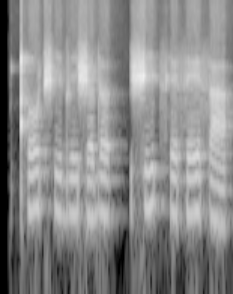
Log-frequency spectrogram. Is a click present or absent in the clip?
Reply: present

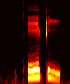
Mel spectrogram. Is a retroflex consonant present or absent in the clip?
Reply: present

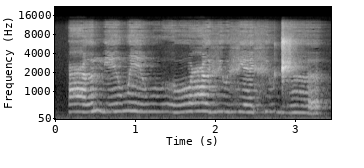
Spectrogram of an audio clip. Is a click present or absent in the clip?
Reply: absent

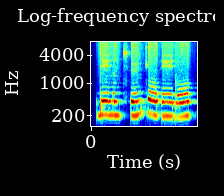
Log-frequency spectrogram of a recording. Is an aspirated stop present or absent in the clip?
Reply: present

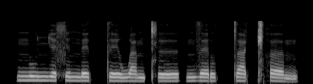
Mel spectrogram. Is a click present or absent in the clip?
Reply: present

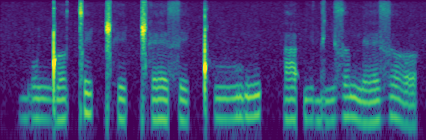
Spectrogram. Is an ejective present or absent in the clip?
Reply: absent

